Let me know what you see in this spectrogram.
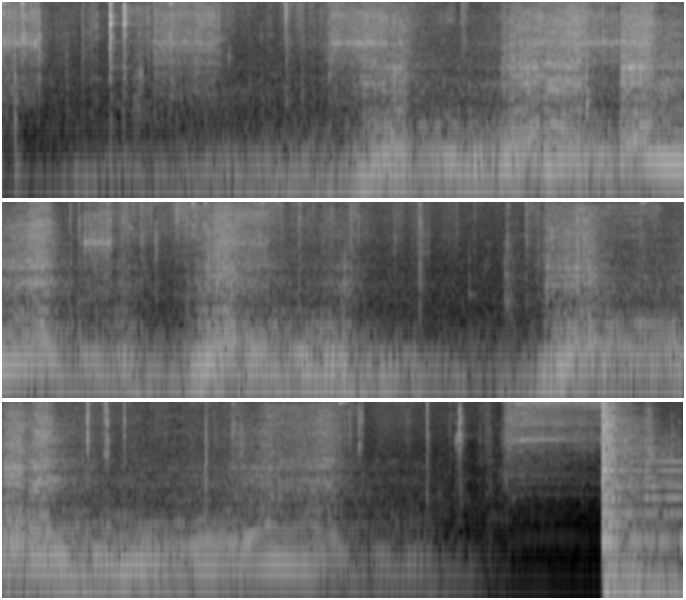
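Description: Car engine revving up and dropping back again and again, its pitch climbing and falling repeatedly. It fades in over the first few seconds and fades out near the end, where music cuts in.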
